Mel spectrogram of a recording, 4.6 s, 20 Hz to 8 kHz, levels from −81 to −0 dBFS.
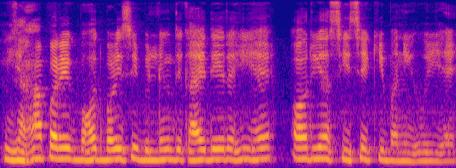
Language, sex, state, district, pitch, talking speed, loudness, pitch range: Hindi, male, Uttar Pradesh, Muzaffarnagar, 180 Hz, 235 wpm, -18 LUFS, 170-190 Hz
